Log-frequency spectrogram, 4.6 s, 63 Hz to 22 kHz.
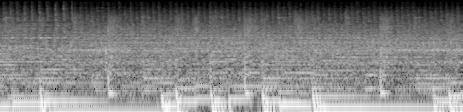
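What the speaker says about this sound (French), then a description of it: "Et écoutez, ça démarre plutôt bien avec un allumage électronique." A Citroën 2CV engine with electronic ignition runs with a fast, steady, low chugging pulse. It is fairly loud and close, with no voices.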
